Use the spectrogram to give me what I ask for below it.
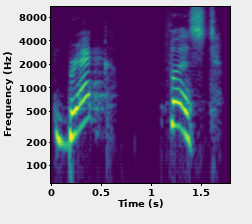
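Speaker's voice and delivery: ब्रेकफास्ट as "brek... fust", slowly; correct, broken up. Shown as a demonstration. Teacher asking what it is, ब्रेकफास्ट slowly as "brek... fust". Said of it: "जैसे ये लिखा है ना".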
